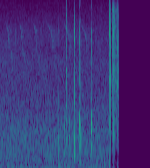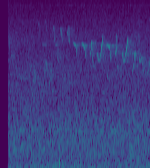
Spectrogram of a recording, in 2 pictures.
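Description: Small songbird singing over steady outdoor background hiss: a quick run of short, high, downward-sweeping chirps in the second half. A few sharp clicks come just before the sound cuts out for about a second near the middle.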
